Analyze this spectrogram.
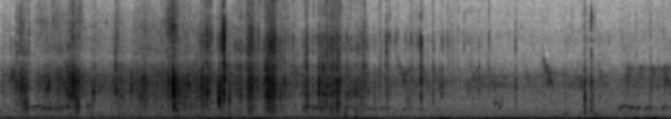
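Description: Cast net being hauled in from a pond: water sloshing and dripping off the mesh, with the wet net and rope rustling in a string of short crackles, busiest in the first four seconds.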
